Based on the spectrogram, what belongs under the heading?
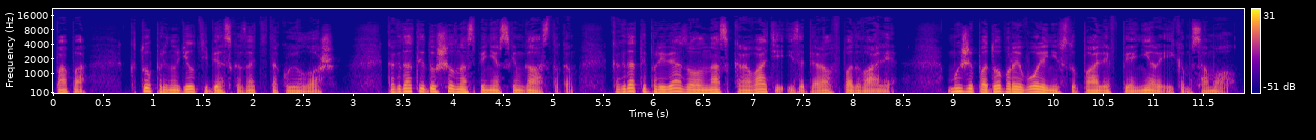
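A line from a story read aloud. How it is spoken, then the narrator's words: Sad question. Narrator (Russian): дочери печально спросили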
